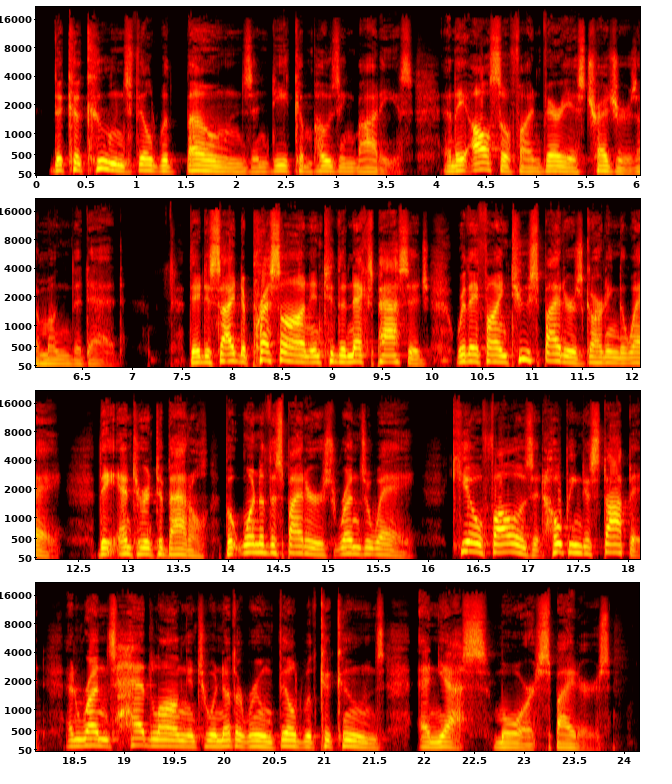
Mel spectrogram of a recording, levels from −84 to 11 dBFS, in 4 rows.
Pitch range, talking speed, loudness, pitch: 115-155 Hz, 160 wpm, -19 LUFS, 130 Hz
